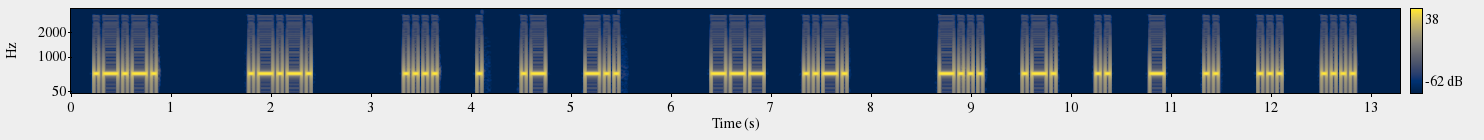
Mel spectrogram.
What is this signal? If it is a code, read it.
Morse code, heard as a keyed tone, about 25 wpm, spaced as for 15 wpm, 550 Hz. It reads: <AR> <AR> HEAD OF BRITISH
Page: News Headlines in Morse Code at 15 WPM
